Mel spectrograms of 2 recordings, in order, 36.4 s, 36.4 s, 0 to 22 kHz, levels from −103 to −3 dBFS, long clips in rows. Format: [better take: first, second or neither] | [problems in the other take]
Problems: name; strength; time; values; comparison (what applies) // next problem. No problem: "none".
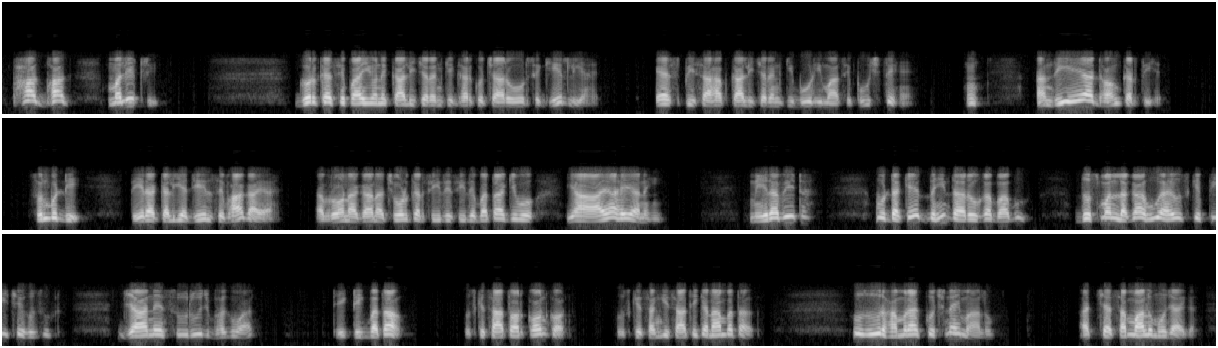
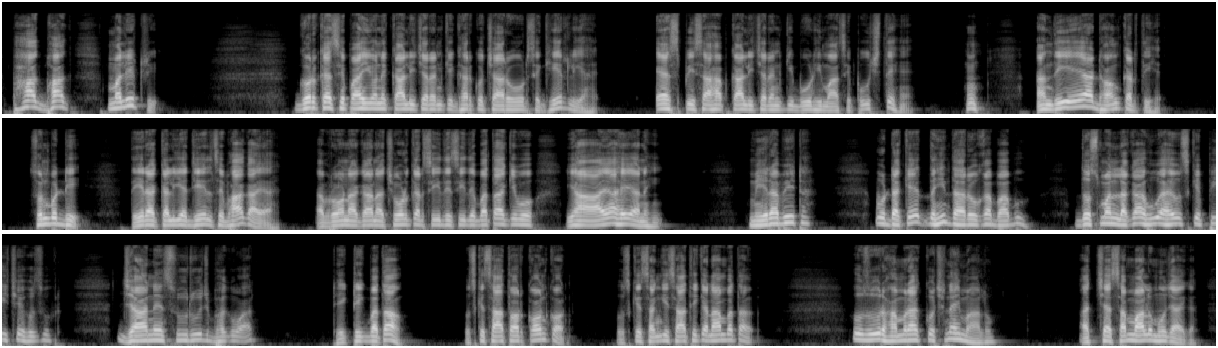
second | phone-call audio; nothing above 3.5 kHz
